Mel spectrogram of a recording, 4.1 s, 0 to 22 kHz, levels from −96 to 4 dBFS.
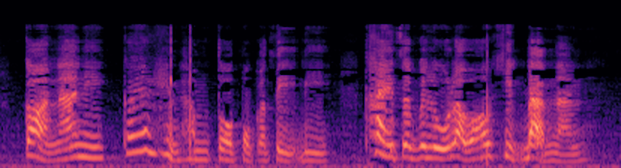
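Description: Throughout the speech, heavy damage points to HE-AAC compression at a rate that likely fits about 16 kbps. The treble is rebuilt from copied lower bands, so s sounds turn gritty and metallic. A spectrogram shows repeated, blocky bands above the crossover and nothing above 11.8 kHz.

From 1.13 s to 1.28 s a loud pop, two sharp clicks, lands on the speech, likely from a voltage spike such as static. The waveform shows two narrow spikes some 15 dB above the signal, and the spectrogram shows two full-height vertical lines.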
